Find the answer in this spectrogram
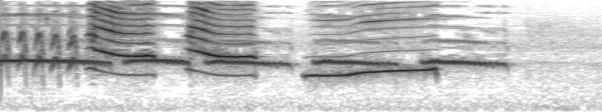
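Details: Black-throated laughingthrush in morning song practice while displaying. A quick stutter of notes leads into loud slurred whistles with harsh overtones, then a long rising whistled phrase and a steady level note.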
